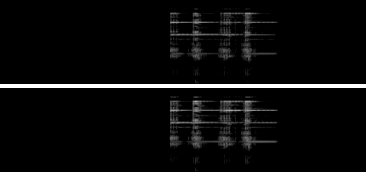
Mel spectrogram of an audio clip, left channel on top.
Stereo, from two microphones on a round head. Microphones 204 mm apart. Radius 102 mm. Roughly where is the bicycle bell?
Right.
